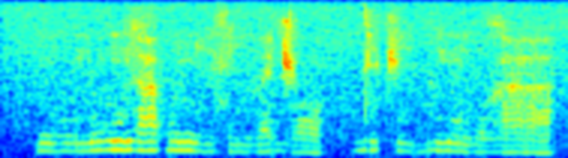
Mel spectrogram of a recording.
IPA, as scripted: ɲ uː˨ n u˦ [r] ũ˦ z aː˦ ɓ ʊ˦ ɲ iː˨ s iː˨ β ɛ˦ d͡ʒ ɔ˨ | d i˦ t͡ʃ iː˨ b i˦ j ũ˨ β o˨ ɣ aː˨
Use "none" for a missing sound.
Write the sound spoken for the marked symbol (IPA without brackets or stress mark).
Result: ɣ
